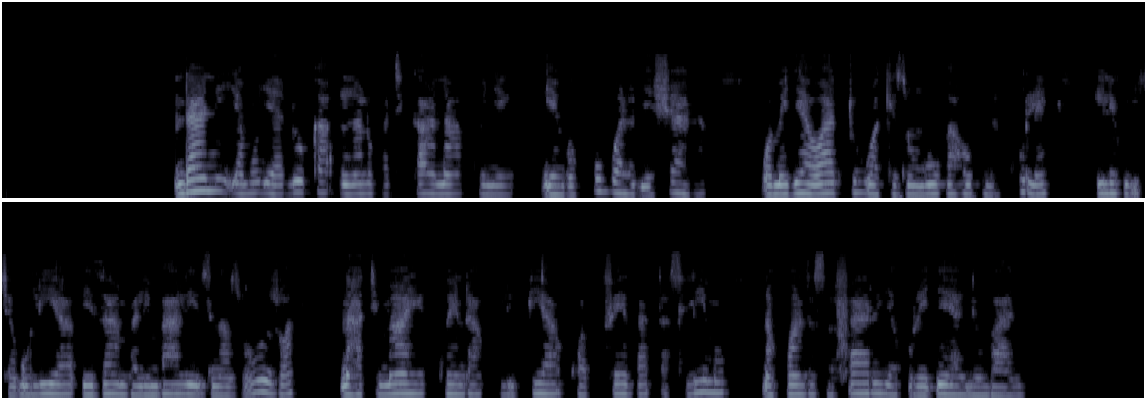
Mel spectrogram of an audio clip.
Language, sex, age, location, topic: Swahili, female, 36-49, Dar es Salaam, finance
